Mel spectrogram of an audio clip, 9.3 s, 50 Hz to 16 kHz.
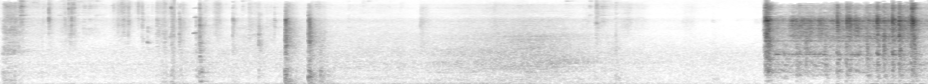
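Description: A car door clicks open. About two-thirds of the way in, the Alfa Romeo 90's engine is started: a sudden loud, fast rhythmic churning from the starter turning it over.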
